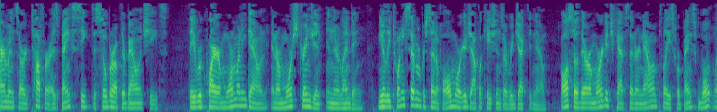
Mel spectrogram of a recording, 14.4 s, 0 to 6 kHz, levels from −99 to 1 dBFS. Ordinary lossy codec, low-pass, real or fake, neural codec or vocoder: MP3, 24 kbps; 5.4 kHz; fake; codec, 16 kHz, 8 kbps, FreqCodec, larger model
